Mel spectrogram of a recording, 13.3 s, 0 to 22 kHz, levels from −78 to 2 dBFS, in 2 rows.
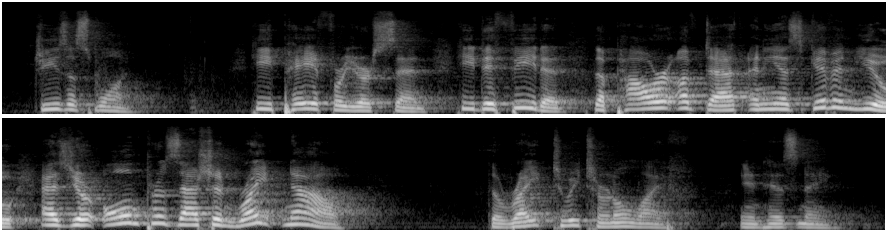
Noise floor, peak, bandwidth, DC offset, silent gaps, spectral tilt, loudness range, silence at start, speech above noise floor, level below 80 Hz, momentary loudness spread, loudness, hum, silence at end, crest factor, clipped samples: -63 dBFS; -2 dBFS; 14.5 kHz; under 0.1%; none; -7 dB/octave; 7 LU; 0.25 s; 44 dB; -44 dBFS; 12 LU; -19 LUFS; none; 0.35 s; 18 dB; under 0.1%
